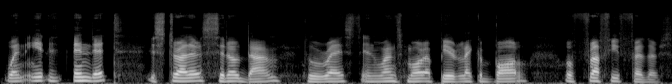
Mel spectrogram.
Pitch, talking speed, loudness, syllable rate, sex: 140 Hz, 160 wpm, -19 LUFS, 4.3 syllables/s, male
